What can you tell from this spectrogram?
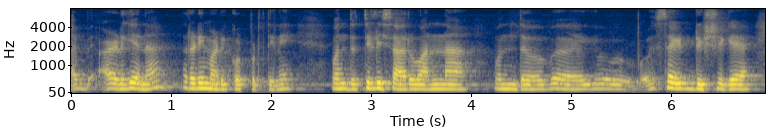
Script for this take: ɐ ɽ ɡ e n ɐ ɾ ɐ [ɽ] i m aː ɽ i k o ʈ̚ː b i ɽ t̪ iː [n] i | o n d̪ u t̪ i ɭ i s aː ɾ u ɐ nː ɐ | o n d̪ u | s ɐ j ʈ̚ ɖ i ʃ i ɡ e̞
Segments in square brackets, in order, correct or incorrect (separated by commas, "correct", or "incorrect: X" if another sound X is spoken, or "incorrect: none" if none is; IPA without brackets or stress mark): correct, correct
